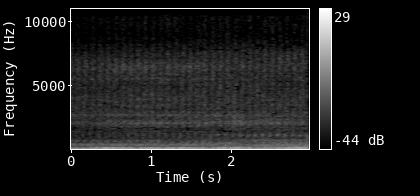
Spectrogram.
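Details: 1964 Chevrolet Corvair, after cylinder head reinstall with new rings, warming up: loud raspy slightly uneven low putter at idle like a lawnmower; owner suspects exhaust leak, not confirmed, tightened exhaust pipe bolts.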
